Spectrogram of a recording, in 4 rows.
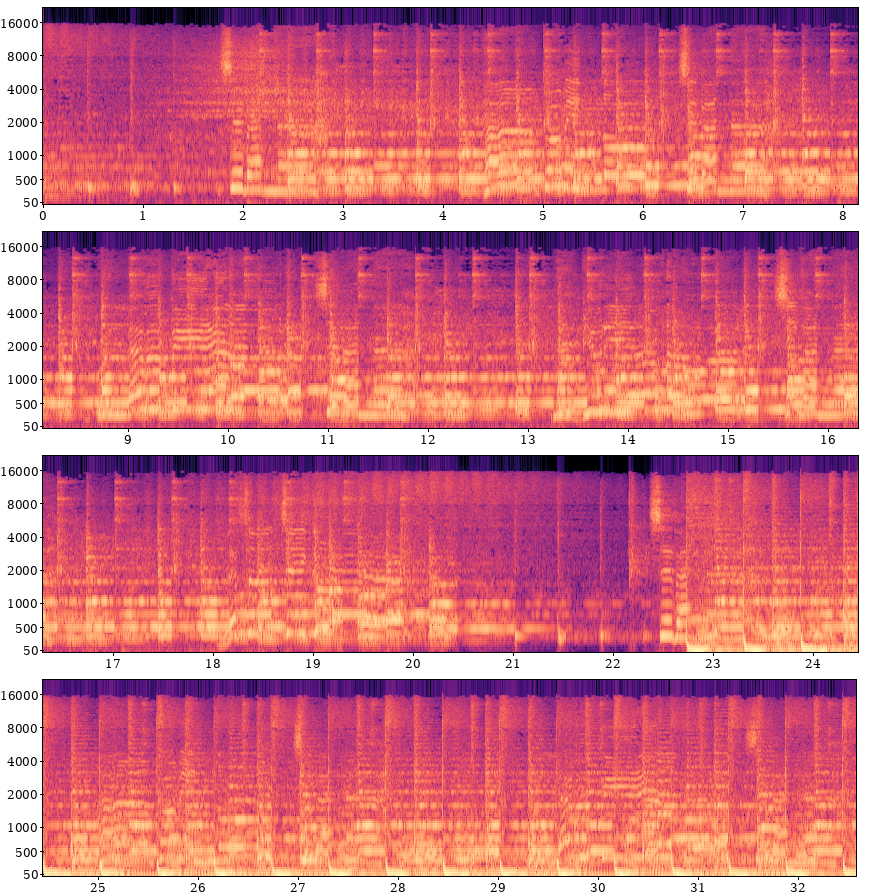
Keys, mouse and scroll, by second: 0.9 Delete, 1.7 click, 2.3 F10, 2.7 click, 6.4-8.8 typing, 9.4 click, 11.3-13.5 typing, 13.9 click, 15.9-17.8 typing, 18.3 Return, 19.2-20.3 drag, 19.5-20.9 typing, 21.9 click, 24.6 F10, 25.0 click, 26.0 scroll down 1, 26.5 click, 27.5 typing, 27.9 Return, 29.8 click, 30.9-31.9 typing.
